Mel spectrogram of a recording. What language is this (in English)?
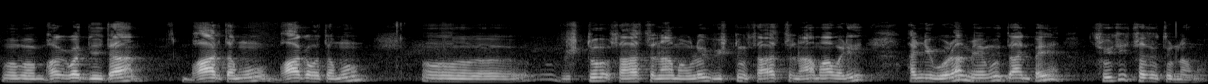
Telugu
